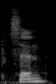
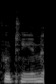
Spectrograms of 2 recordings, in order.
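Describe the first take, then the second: First: It is said without an English accent. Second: It is said with an English accent. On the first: The speaker calls it right. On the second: The speaker calls it wrong.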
